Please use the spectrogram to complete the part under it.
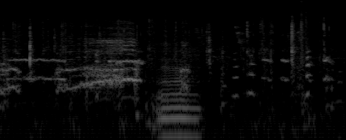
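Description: Layer hens on a poultry farm cluck and call close by, with a short rooster-like crow in the middle and scattered bird chatter around it.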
